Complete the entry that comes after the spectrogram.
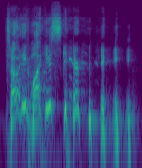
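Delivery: high, laughing through it; laughing complaint. Real, not acted. Streamer laughing at a viewer who scared her. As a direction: giggle the complaint.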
